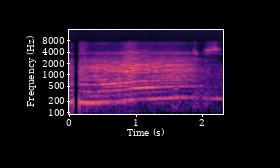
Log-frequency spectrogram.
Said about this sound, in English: There he is revving away. It's the Undertaker.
